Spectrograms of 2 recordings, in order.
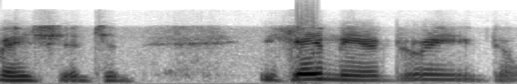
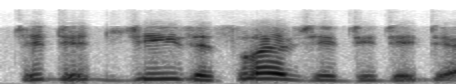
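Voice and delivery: imitating a frightened stammer; mock nervous stuttering; scared stutter. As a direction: trip over the first sound of Jesus, nervously. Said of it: "I was stuttering, you know, 'cause I'm scared".

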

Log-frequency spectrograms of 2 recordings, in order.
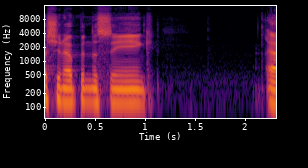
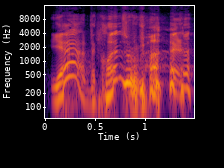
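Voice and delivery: high laughing yeah, playing along; laughing agreement; 13 semitones higher than usual. Friend confirming the silly Clinton claim, laughing. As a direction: laugh it out while confirming the joke.

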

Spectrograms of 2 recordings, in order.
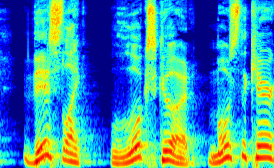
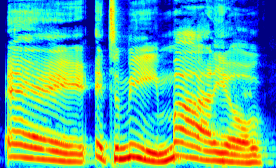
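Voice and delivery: higher, hammed-up New York Italian Mario; New York Italian accent; 4 semitones higher, much slower than usual. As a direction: shout it like a Brooklyn wiseguy. Hammy New York Mario bit.

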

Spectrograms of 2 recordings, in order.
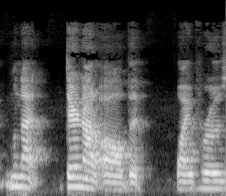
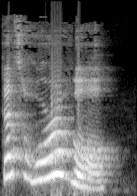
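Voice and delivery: appalled; 11 semitones higher, 9 dB louder than usual. Real, not acted. Outraged reaction to the scene.

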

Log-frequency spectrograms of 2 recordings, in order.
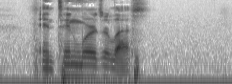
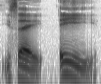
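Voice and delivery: normal talking voice

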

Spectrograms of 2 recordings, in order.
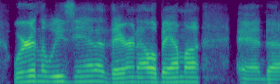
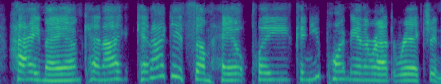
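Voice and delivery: hammed-up Southern accent; 7 semitones higher than usual. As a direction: play up the Southern charm to a clerk. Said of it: "I can accent it up".

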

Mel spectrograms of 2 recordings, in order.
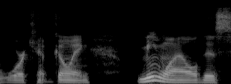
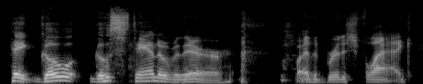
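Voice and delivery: mock commander; 7 dB louder than usual. A commander ordering the envoys to the flag, mock bossy. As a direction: bark it like a smug officer giving orders. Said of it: "Donitz is like".

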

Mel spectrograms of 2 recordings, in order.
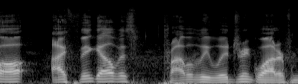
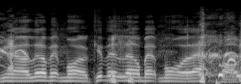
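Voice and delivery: quick, higher mock English voice through laughter; English accent; 7 semitones higher, 8 dB louder, faster than usual. Producer urging Paul for more, in English accent. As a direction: coax Paul like a London engineer. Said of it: "Did you slip into an English accent?".

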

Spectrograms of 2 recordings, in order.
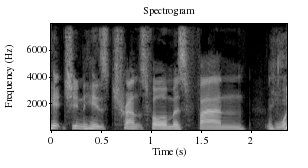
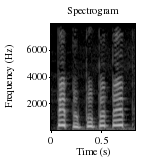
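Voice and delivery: high mock dialing tones, boop boop; phone beeps. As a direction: chirp out the ringing tone like a phone.

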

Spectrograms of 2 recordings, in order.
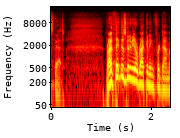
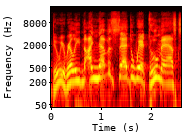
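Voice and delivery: higher, lightly put-on official voice; mocking flip-flop voice; 6 semitones higher than usual. Mocking Fauci denying the two mask advice. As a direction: play innocent, denying you ever said it. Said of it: "And then they're like".

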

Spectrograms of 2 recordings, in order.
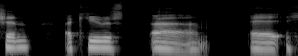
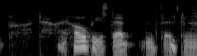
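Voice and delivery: whisper; 5 semitones lower, 9 dB quieter than usual. Real, not acted. Muttered aside about Putin.

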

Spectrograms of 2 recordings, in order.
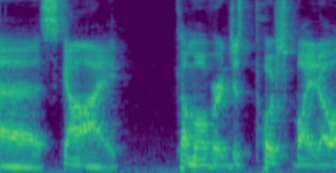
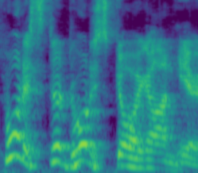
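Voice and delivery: high, louder, outraged question; indignant demand; 10 semitones higher, 4 dB louder than usual. Acted. Bart bursting in, demanding what is happening. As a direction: demand an explanation.

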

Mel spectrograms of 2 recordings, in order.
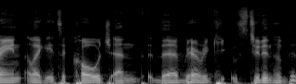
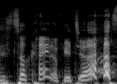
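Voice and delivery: much higher, laughing sweetly; high mock-polite voice; 13 semitones higher, 6 dB louder than usual. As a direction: play coy and overly polite. Voicing Ludwig, high laughing.

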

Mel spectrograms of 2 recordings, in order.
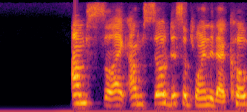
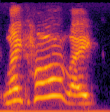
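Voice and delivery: baffled huh; 5 semitones higher than usual. Retold or imitated. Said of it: "reacting to classmates".

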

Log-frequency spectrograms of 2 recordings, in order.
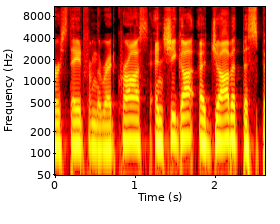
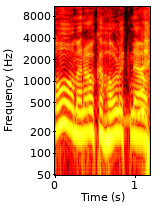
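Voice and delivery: put-on a light Irish accent, a bit higher; Colin Farrell impression; 5 semitones higher, faster than usual. Joking about the dad's drinking, as a light Irish Colin Farrell. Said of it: "that's my Colin Farrell".

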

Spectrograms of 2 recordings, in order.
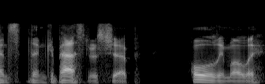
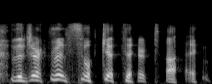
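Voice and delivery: laughing; 6 semitones higher than usual. Real, not acted. Joking reply about German accent.

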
